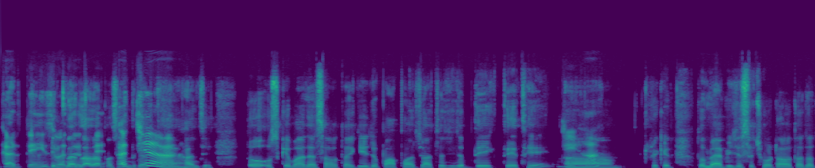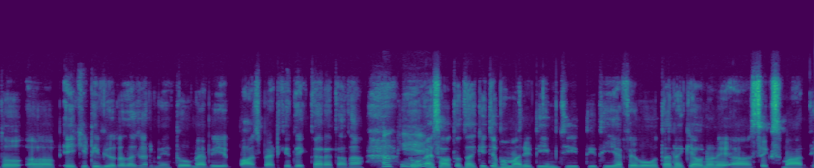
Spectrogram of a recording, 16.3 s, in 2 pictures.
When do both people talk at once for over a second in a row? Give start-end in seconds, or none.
0.5-1.8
